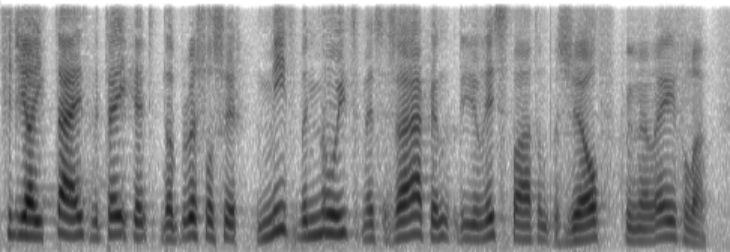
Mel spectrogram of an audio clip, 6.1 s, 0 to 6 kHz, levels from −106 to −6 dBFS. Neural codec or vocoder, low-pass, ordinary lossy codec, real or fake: codec, 16 kHz, 0.5 kbps, FunCodec, trained on Chinese and English, 25 frames a second; 5.4 kHz; none; fake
